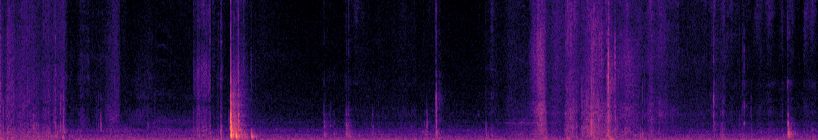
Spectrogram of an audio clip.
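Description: A sharp knock from handling the binding about two seconds in, then a few short hisses of aerosol silicone lubricant being sprayed into the snowboard binding's strap fitting.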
